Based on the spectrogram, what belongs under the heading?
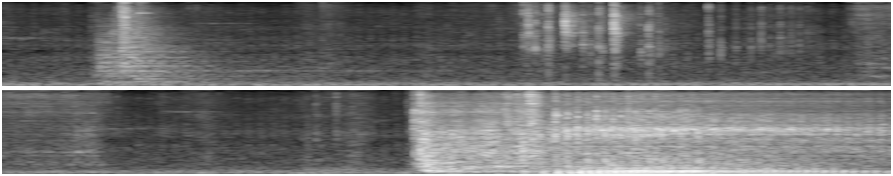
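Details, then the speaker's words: Old Army skid generator with Willys flathead and electric fuel pump: several failed cranking bursts, then catches about six seconds in and runs steadily; it only runs with the choke held on. "so it runs and i see why the previous owner had this wire on here if you trace this sucker back if you hook it up here it holds the choke on so the gentleman was telling the truth it did run but only if you held the choke on"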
